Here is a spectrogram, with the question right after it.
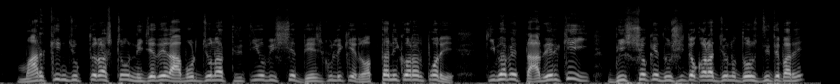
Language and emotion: Bengali, disgusted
